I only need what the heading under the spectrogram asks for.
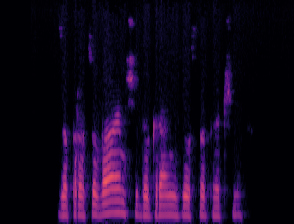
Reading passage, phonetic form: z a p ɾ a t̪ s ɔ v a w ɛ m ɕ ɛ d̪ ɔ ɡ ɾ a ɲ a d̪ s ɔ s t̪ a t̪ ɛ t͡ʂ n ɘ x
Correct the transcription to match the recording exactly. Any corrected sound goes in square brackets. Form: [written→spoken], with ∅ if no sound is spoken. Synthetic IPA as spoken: z a p ɾ a t̪ s ɔ v a w ɛ m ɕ ɛ d̪ ɔ ɡ ɾ a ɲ [a→i] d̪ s ɔ s t̪ a t̪ ɛ t͡ʂ n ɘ x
